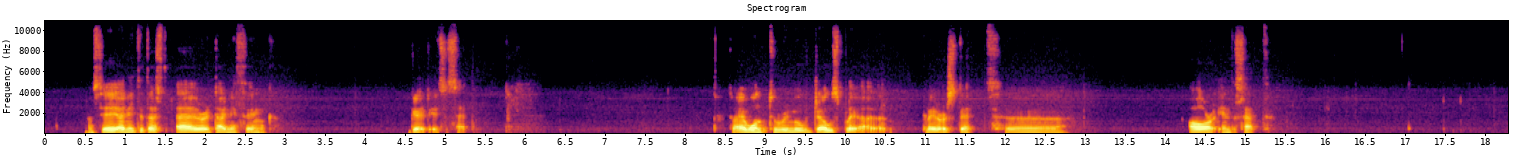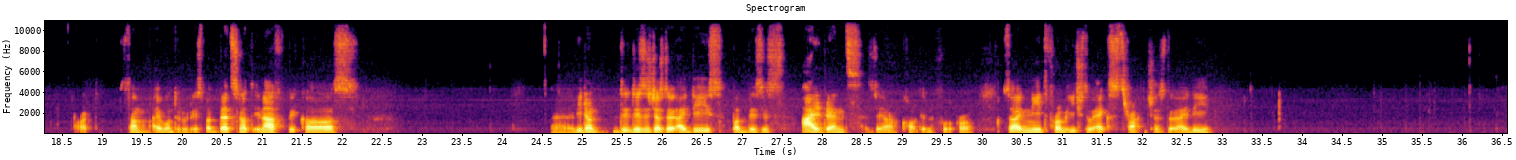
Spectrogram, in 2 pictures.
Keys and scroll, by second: 18.4 super+c, 20.0 super+v, 34.5 shift+super+9.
